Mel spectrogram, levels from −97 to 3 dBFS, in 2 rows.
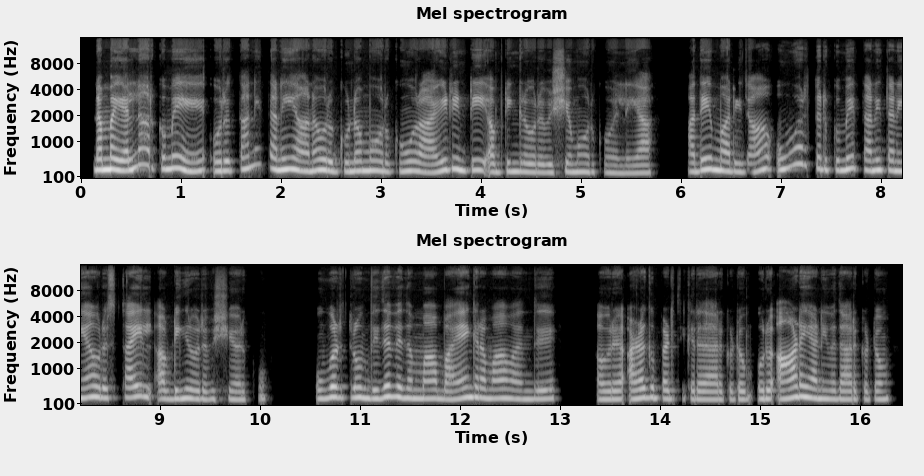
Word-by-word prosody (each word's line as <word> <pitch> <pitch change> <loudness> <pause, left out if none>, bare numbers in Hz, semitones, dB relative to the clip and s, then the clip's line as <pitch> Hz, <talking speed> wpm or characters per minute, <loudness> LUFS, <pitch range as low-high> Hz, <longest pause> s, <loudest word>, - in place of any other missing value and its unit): நம்ம 280 +1 +10
எல்லோருக்குமே, 310 -1 +1 0.4
ஒரு 245 +1 +1
தனித்தனியான 285 -7 +3
ஒரு 250 - +3
குணமும் 245 +2 +2
இருக்கும். 230 +1 -3
ஒரு 235 - 0 0.2
ஐடென்டிட்டி 265 -1 +2
அப்படிங்குற 225 +1 -3
ஒரு 210 -1 -5
விஷயமும் 220 +2 -3
இருக்கும், 215 -2 -10
இல்லையா? 190 +1 -5 0.5
அதே 260 +5 +2
மாதிரி 235 -3 0
தான் 230 +6 -1 0.2
ஒவ்வொருத்தருக்குமே 295 -7 -2
தனித்தனியா 255 -1 +1
ஒரு 245 - 0
ஸ்டைல் 265 +2 0
அப்படிங்குற 220 +2 0
ஒரு 210 - -5
விஷயம் 215 -1 -6
இருக்கும். 205 +4 -13 0.5
ஒவ்வொருத்தரும் 255 0 +1
விதவிதமா, 235 -2 +2 0.2
பயங்கரமா 235 +2 +1 0.2
வந்து 215 0 -3 0.6
ஒரு 210 0 -1
அழகு 245 +3 +1
படுத்திக்குறதா 220 -2 -4
இருக்கட்டும். 205 +1 -7
ஒரு 220 0 0 0.2
ஆடை 270 +3 +4
அணிவதா 215 -1 -2
இருக்கட்டும். 210 0 -7
235 Hz, 135 wpm, -24 LUFS, 215-265 Hz, 0.6 s, நம்ம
